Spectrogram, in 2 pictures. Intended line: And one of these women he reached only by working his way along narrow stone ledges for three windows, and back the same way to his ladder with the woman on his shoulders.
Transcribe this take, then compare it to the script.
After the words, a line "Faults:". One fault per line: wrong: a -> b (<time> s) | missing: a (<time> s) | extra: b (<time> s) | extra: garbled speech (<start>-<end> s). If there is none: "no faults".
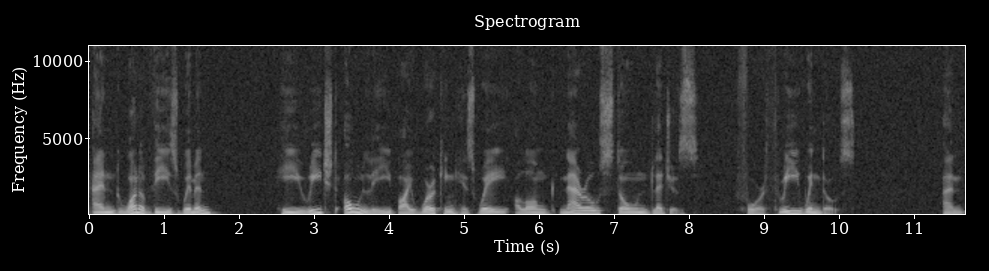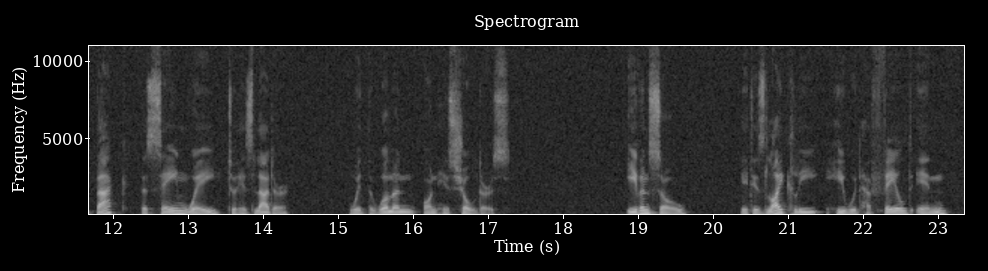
And one of these women he reached only by working his way along narrow stone ledges for three windows, and back the same way to his ladder with the woman on his shoulders. Even so it is likely he would have failed in
Faults:
extra: Even so it is likely he would have failed in (18.8 s)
